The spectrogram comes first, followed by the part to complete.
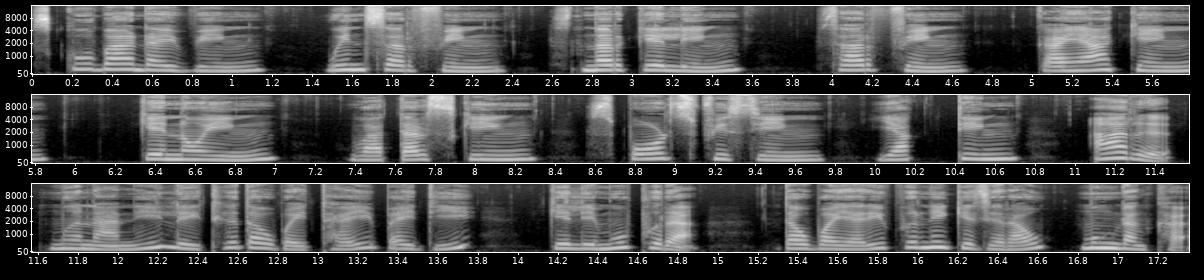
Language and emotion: Bodo, neutral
